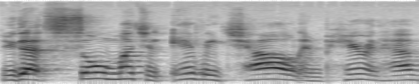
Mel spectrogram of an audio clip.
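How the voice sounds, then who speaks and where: This woman talks with an American accent, and noticeable noise can be heard behind her. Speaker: podcast co-host. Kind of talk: casual chat.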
